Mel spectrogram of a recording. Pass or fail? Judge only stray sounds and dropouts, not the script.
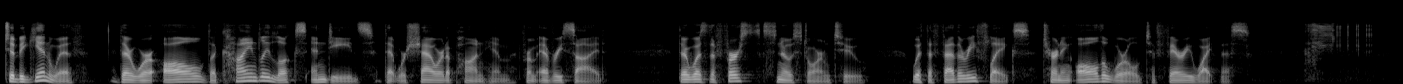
fail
